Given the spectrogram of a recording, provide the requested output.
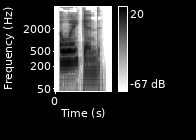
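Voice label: "awakened", British English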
